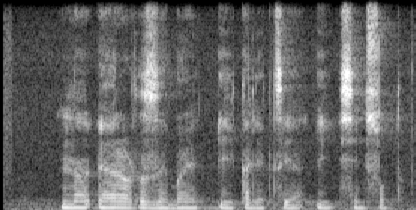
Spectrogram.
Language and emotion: Russian, neutral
